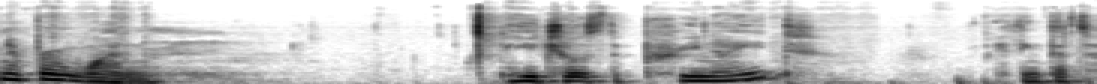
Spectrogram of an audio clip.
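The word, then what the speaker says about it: prehnite: how it's pronounced uh it's p-r-e-h-n-i-t pray night pre-night it says it helps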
